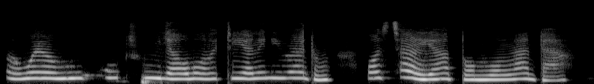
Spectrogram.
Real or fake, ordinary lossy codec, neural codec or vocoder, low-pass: fake; none; codec, 16 kHz, 0.5 kbps, X-Codec, HuBERT features, trained on balanced general audio; none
